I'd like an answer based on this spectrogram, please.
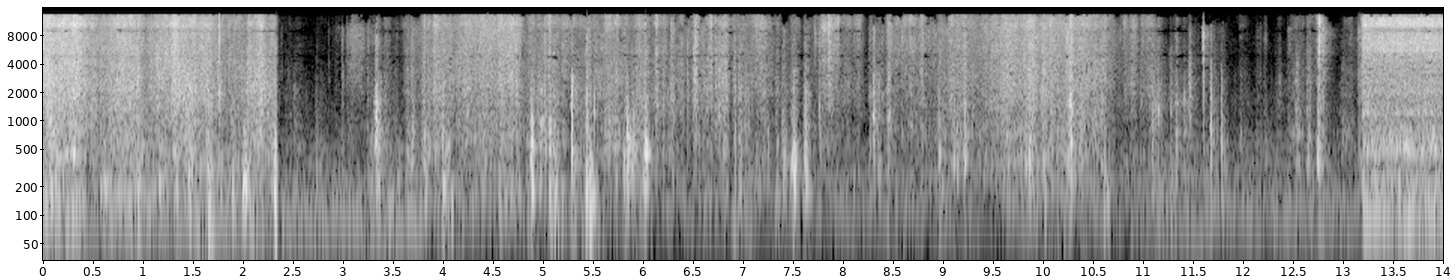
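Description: Packaging being handled: plastic wrap rustling, then cardboard scraping with scattered knocks and clicks. About thirteen seconds in, a tap starts running water into a plastic water tank.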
